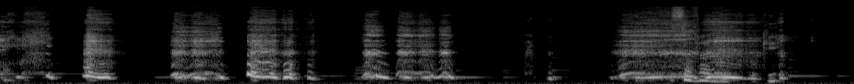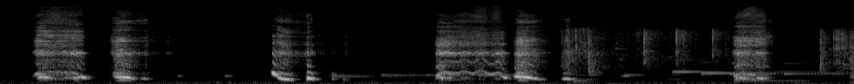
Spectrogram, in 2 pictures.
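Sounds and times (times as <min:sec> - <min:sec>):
woman crying and sobbing: 0:00.0 - 0:08.2, 0:08.9 - 0:10.4, 0:11.3 - 0:12.2, 0:12.9 - 0:14.6, 0:15.3 - 0:16.4.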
